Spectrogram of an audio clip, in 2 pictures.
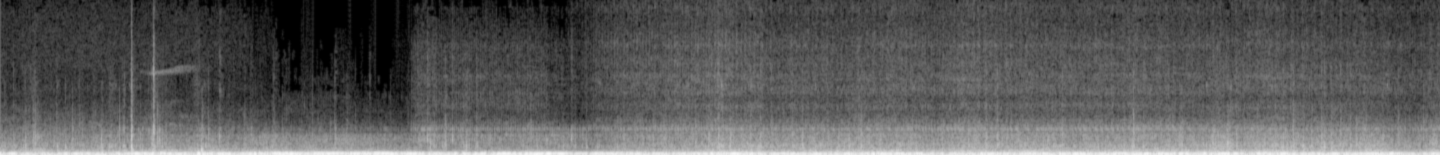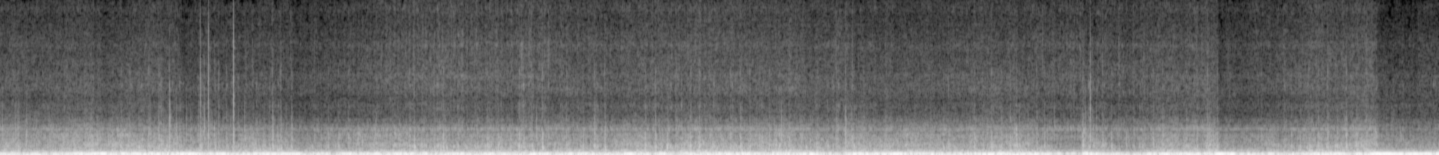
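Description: Mountain bike ride noise: a loud, steady low rumble of wind and tyres on dirt singletrack, with a few sharp knocks from bumps along the way.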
